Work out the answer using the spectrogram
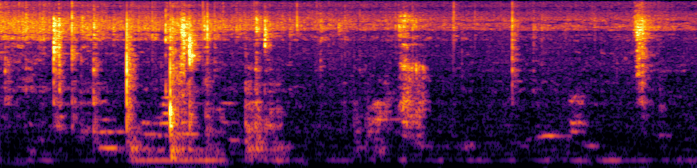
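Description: Fish-roe and gram-flour fritter batter frying in hot mustard oil in a kadai: a crackling sizzle with sharp pops. It is strongest in the first two seconds, then settles to a quieter crackle.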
